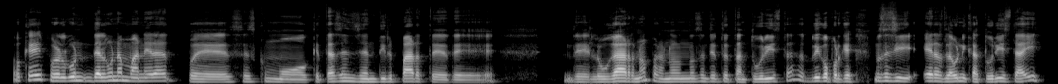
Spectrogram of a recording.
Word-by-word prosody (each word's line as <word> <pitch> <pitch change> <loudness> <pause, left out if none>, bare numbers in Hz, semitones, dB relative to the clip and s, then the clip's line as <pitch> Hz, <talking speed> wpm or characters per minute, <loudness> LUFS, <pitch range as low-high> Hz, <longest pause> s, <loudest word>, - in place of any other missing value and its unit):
Okey, 205 +6 +2
por 165 -7 +1
algún 165 0 +1
de 165 - +7
alguna 185 +3 +3
manera, 165 +1 0
pues, 120 -2 -1
es 130 -1 -6
como 120 -5 -4
que - - -7
te - - 0
hacen 150 +2 -1
sentir 135 0 -2
parte 140 -5 +2
de 105 -1 -6 0.6
del 120 -1 -5
lugar, 135 +3 +5
¿no?, 185 +8 -3
para 155 -5 -4
no 135 +1 0
no 135 0 -2
sentirte 140 0 -5
tan 115 -2 -3
turista. 140 +8 -1
Digo, 160 +3 +3
porque 145 -2 0 0.2
no 160 - -3
sé 170 - -1
si 155 -2 0
eras 155 -3 +2
la 140 - +4
única 150 -1 0
turista 135 +1 -1
ahí. 185 +7 0
140 Hz, 195 wpm, -22 LUFS, 130-160 Hz, 0.6 s, de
